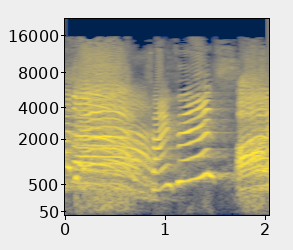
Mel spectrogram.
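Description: A group of children shouting together in high voices: one long shout, a short break, then a second shout starting near the end.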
